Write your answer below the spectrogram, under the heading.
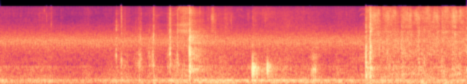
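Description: Scattered light clicks and knocks of a spice container and utensils being handled and set down on a kitchen counter. A little over four seconds in, a sharper knock and then a steady scraping hiss of food being stirred begin.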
